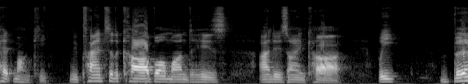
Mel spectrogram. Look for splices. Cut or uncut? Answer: uncut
